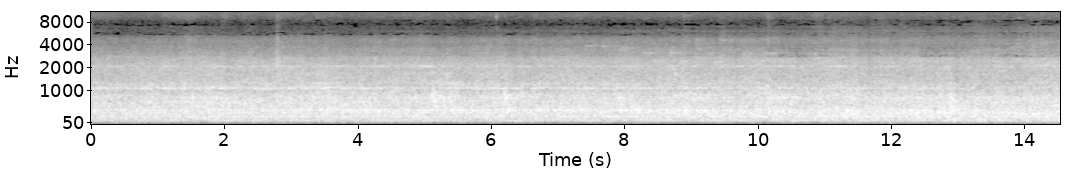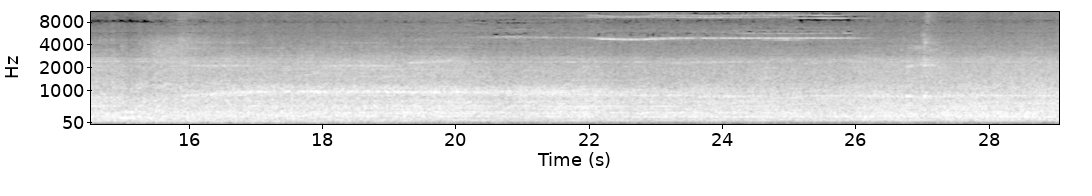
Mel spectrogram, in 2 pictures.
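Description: Electric train running through the station, with a steady rumble of wheels on rail. A thin, high wheel squeal sounds for several seconds from about twenty seconds in.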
